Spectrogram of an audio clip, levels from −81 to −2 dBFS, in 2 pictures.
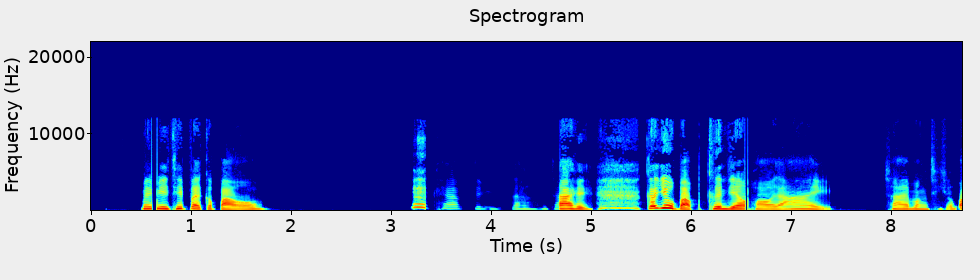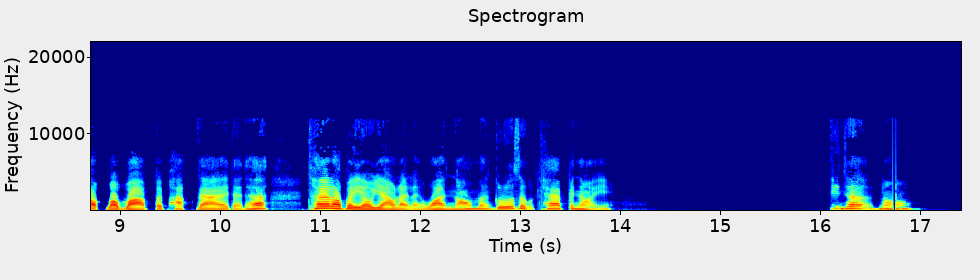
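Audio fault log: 0.61, 6.54 and 16.73 s: Bluetooth stall. The speech cuts out for 56, 28 and 32 ms, then carries on, likely the headphone buffer running dry while delayed packets were resent.
3.34 to 4.69 s: one channel inverted. The speech drops by about 26 dB to a faint ghost, likely one side's polarity flipped so the centred voice cancels in mono.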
